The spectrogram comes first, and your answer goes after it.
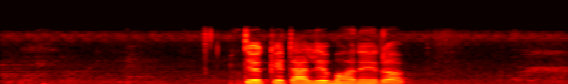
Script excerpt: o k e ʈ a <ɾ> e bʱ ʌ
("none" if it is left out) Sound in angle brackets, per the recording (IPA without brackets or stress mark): l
